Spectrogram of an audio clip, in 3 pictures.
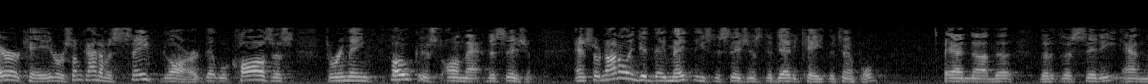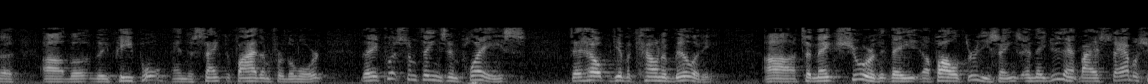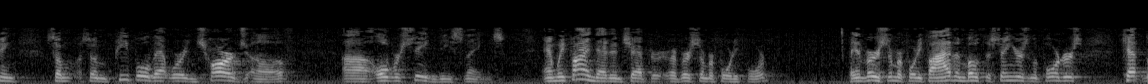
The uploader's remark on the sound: Ketha Heights Baptist Church ~ Live Broadcast.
